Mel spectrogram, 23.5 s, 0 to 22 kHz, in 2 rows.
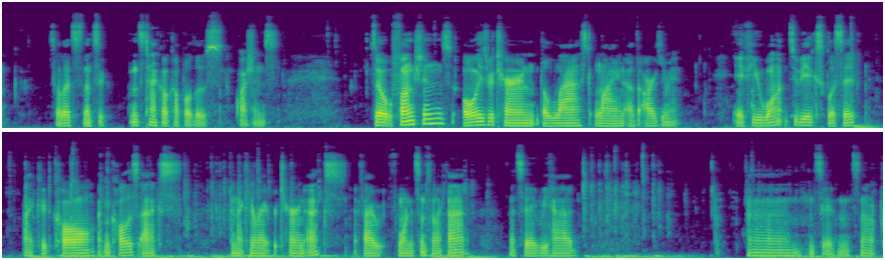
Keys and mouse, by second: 0.5-1.2 typing, 4.4 click, 5.8-6.5 typing, 11.1-18.1 typing, 11.3 click, 18.9 Return, 19.6-20.9 typing.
